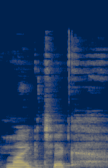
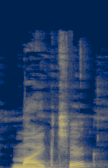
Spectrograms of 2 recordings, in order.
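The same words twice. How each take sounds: First: It is said at a softer volume. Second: It is said at a louder volume. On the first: The speaker calls it wrong. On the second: The speaker calls it right.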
